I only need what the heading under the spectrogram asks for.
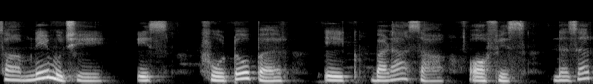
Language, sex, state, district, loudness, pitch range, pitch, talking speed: Hindi, female, Madhya Pradesh, Umaria, -16 LUFS, 170-205 Hz, 185 Hz, 100 wpm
